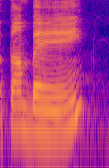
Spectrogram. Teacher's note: a última sílaba está tônica, termina com E, M. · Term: oxítonas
